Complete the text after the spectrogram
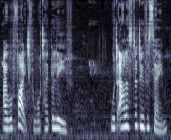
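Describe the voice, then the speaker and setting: An actress playing a proud, ambitious queen in a fantasy video game, speaking formally with calm, measured persuasion. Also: medium pitch, faint music behind, close to an everyday voice. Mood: firm, resolute. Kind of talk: fantasy game dialogue acting.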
